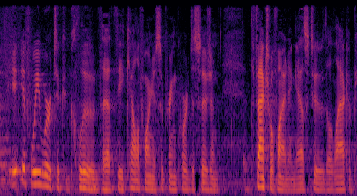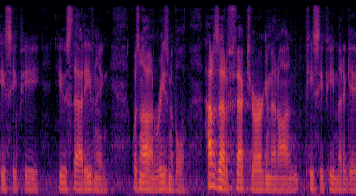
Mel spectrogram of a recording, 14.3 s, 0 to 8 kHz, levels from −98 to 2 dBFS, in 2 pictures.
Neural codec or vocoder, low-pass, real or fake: none; 7.2 kHz; real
